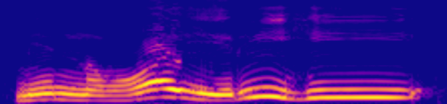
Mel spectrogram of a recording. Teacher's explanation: नून साकिन के बाद हुरूफ हल्की के 6 हरफों में से खा है, इसलिए इजहार हल्की होगा, यानी नून साकिन की आवाज़ को ज़ाहिर करके बिल्ला गुन्ना के जल्द पढ़िए, इसे इजहार कहते हैं।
